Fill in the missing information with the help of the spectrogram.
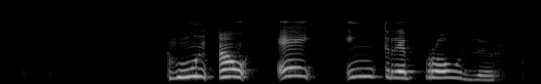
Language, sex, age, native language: Icelandic, male, 10, Icelandic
